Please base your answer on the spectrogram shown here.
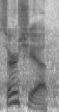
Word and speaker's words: Sirchia: cpon in Paris and I'm here with cersa from Susa and I'm saying that correctly right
